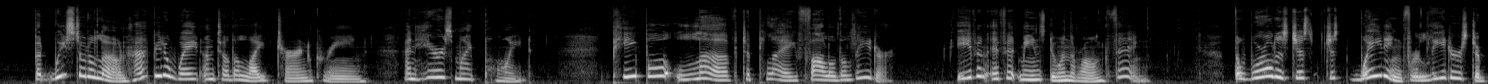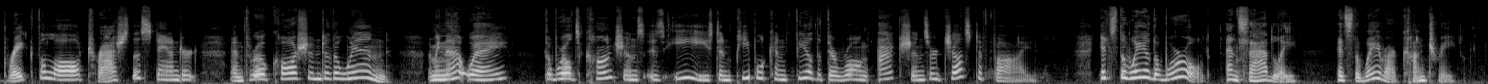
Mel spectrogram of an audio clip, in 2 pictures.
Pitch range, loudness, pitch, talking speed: 200-295 Hz, -18 LUFS, 240 Hz, 170 wpm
